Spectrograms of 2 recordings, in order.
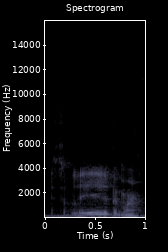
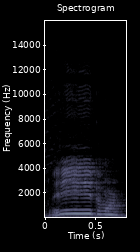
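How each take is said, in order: First: Said in the usual way. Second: Very high squeaky plea; squeaky coaxing. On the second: Pretend.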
